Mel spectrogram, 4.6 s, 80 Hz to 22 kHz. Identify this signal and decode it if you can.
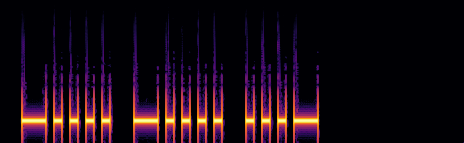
Morse code, heard as a keyed tone, about 15 wpm, 700 Hz. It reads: 66V
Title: Three Challenging Letter-Number Combinations 15wpm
